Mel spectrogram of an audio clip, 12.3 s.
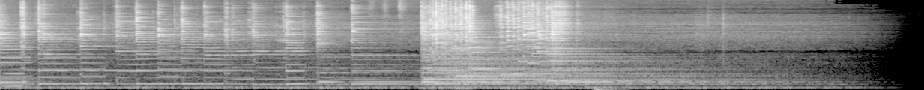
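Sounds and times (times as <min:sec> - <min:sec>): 
dulcimer: 0:00.0 - 0:09.8.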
